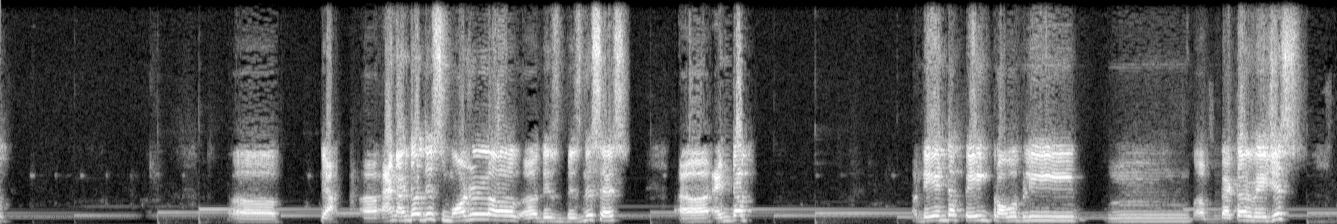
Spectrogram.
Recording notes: interactive session over zoom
